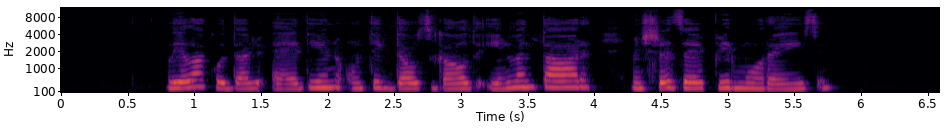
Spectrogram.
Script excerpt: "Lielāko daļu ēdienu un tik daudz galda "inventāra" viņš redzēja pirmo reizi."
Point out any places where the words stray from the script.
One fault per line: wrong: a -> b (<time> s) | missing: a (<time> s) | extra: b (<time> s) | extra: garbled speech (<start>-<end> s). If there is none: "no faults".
no faults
